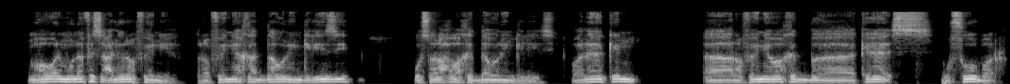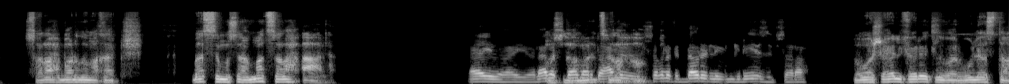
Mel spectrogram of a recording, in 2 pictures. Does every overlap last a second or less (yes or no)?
no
